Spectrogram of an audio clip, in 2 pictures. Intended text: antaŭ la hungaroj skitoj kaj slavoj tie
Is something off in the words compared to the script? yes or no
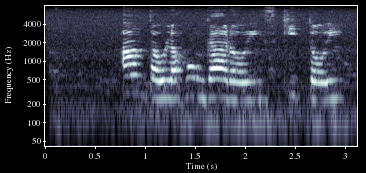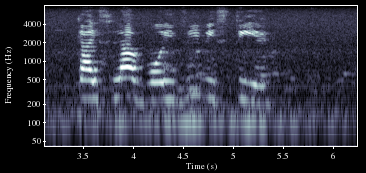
yes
